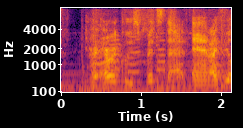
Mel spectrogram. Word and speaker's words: Heracles: Heracles, Nate. The proper pronunciation, not like what fucking Disney did, but Heracles.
